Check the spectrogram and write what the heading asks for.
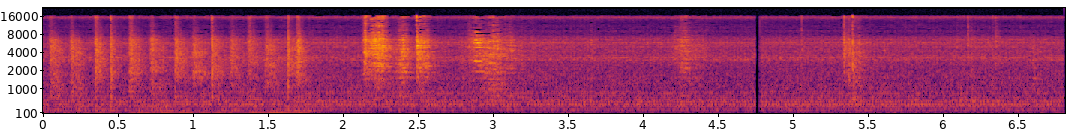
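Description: A gloved hand tapping and rubbing ceramic floor tiles down into their mortar bed: a run of quick light taps in the first couple of seconds, then a few short scrapes, over a steady low hum.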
